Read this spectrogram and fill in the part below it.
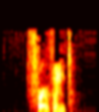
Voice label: "fervent", english; adjectives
